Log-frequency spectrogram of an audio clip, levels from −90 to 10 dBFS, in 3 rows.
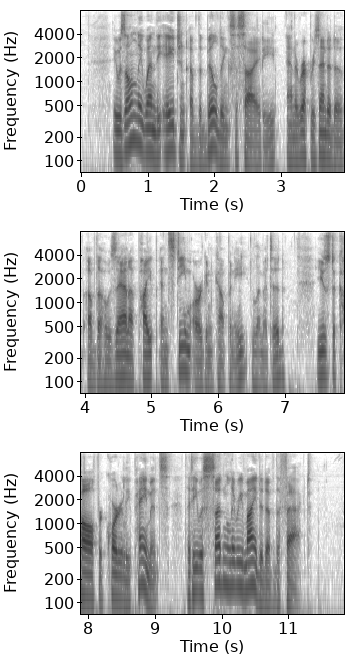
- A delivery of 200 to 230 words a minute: No, average, 180 wpm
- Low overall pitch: Yes, low, 115 Hz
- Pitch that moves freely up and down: Yes, wide, 6.5 semitones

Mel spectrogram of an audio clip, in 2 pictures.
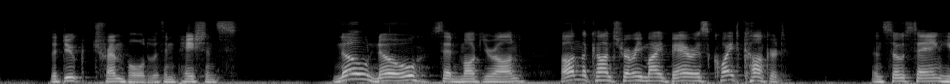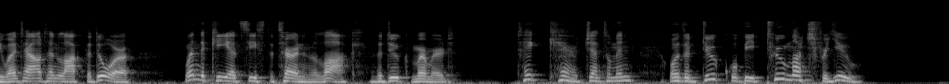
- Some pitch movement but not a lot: No, wide, 5.9 semitones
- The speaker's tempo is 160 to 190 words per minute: Yes, average, 165 wpm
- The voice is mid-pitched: Yes, medium, 145 Hz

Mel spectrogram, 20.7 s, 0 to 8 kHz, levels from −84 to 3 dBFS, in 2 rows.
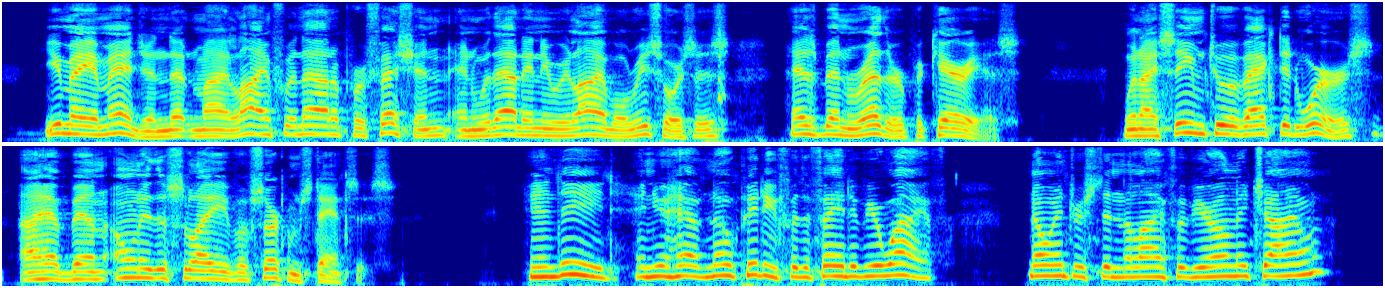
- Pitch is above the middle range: No, medium, 175 Hz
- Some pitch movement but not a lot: No, wide, 5.7 semitones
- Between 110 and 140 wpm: No, average, 155 wpm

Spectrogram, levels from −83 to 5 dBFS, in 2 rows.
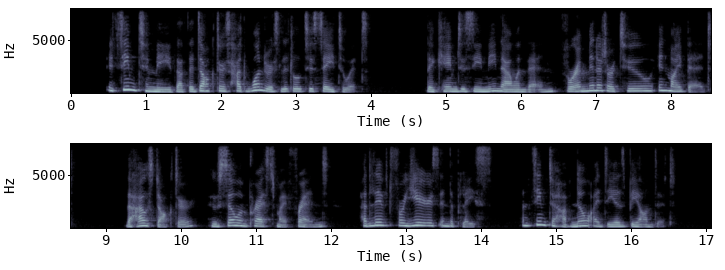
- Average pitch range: Yes, average, 3.4 semitones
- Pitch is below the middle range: No, high, 205 Hz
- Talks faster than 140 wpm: Yes, average, 185 wpm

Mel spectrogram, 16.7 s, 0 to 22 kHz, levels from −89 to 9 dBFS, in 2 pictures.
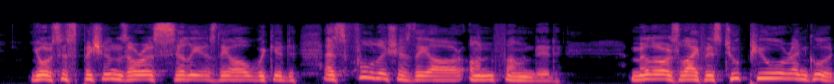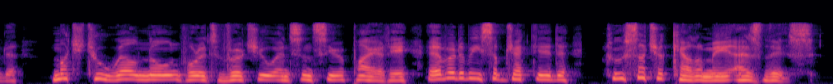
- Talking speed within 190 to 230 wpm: No, average, 150 wpm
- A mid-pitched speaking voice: Yes, medium, 160 Hz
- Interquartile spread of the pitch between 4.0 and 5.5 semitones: No, average, 3.2 semitones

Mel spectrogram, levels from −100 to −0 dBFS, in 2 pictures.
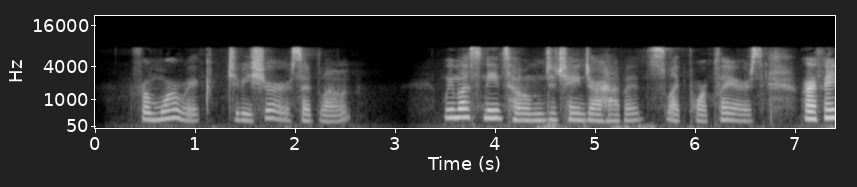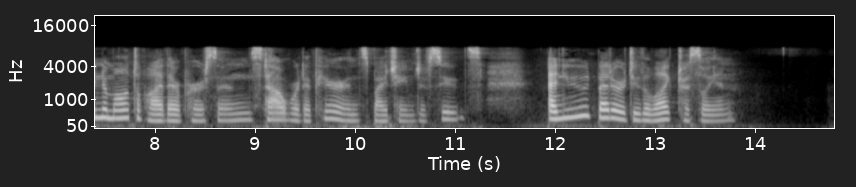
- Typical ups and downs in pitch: Yes, average, 4.6 semitones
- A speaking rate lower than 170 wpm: Yes, average, 160 wpm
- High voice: Yes, high, 210 Hz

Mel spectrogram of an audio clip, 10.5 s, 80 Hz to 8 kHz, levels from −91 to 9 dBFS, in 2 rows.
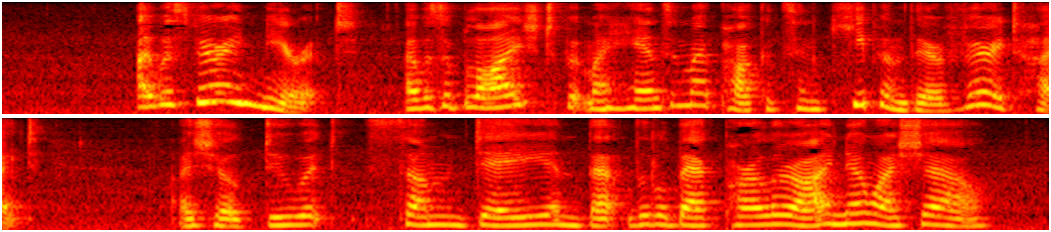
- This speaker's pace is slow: No, fast, 205 wpm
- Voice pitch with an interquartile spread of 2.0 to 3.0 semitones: No, average, 4.0 semitones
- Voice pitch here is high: Yes, high, 230 Hz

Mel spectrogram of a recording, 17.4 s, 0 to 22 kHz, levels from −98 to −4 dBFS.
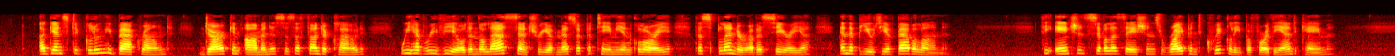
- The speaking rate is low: Yes, slow, 130 wpm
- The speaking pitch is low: No, medium, 175 Hz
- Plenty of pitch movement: No, average, 4.3 semitones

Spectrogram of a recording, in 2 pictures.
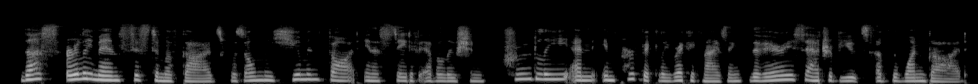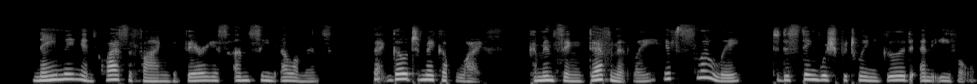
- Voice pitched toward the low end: No, medium, 180 Hz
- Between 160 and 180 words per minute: No, average, 150 wpm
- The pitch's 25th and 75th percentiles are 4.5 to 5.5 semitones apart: Yes, average, 5.0 semitones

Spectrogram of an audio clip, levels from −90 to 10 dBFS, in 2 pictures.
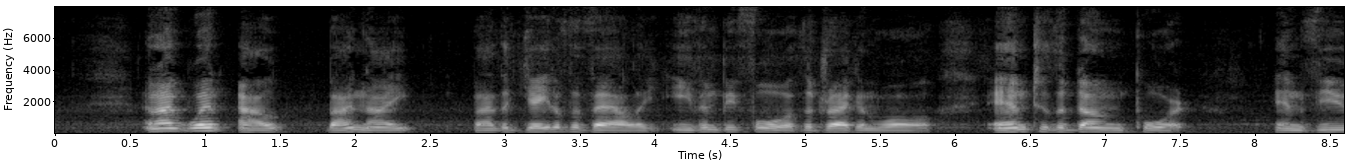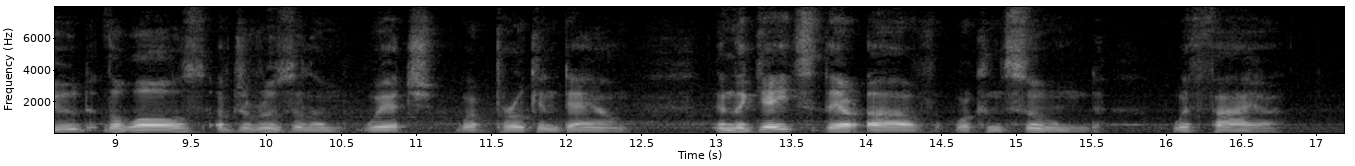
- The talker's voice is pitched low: Yes, low, 105 Hz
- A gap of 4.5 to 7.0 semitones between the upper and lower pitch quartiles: No, average, 3.2 semitones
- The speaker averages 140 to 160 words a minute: Yes, average, 145 wpm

